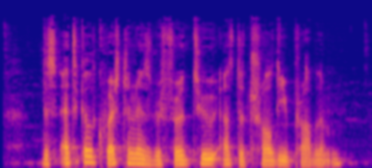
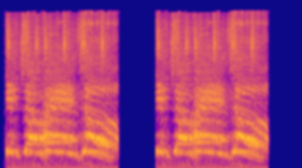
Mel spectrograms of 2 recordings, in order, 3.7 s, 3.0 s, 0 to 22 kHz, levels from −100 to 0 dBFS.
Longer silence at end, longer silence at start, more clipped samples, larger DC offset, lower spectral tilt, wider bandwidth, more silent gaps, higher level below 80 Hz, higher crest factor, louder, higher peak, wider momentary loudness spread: about the same, 0.3 s vs 0.35 s; first, 0.4 s vs 0.05 s; neither; second, under 0.1% vs 0.5%; first, -6.5 dB/octave vs 0 dB/octave; second, 14 kHz vs 17 kHz; second, none vs 1.19-1.54 s; about the same, -54 dBFS vs -54 dBFS; about the same, 18 dB vs 16 dB; second, -26 LUFS vs -16 LUFS; second, -8 dBFS vs -2 dBFS; about the same, 9 LU vs 7 LU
